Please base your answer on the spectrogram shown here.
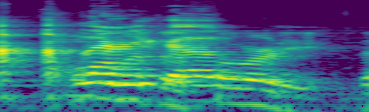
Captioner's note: laughing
